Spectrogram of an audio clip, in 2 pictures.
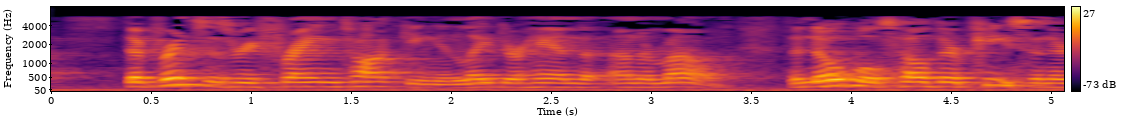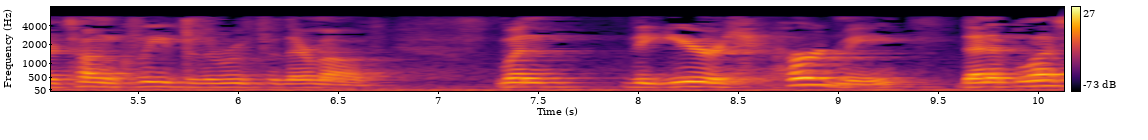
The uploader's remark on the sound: Preached at First Baptist Church of Hazel Park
